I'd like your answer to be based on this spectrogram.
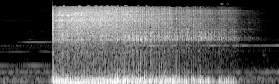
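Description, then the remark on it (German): A sudden, loud crack of thunder during a thunderstorm that swells into a deep rumbling roll for about two seconds before cutting off quickly. No one speaks over it. “Ich glaube, es gewittert.”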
